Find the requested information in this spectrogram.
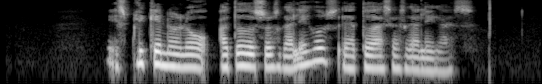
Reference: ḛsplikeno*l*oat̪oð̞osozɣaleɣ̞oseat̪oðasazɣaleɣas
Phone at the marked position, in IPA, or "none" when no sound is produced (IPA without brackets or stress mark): l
